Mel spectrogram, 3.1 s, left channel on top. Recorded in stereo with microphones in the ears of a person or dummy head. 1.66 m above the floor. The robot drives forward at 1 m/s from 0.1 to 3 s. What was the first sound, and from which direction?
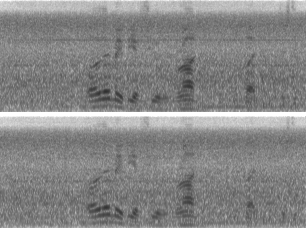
A man speaking, 15° left (ahead or behind).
